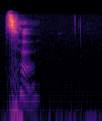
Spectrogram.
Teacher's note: okay T so it will actually touch the ridge there now T is an unvoiced consonant um no vibration of the vocal cords and there's strong air flow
